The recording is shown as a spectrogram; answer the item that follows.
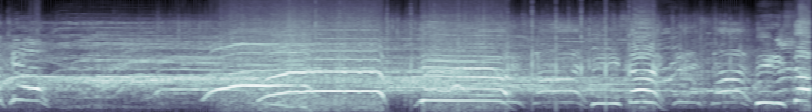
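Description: Crowd cheering and whooping, with long held shouts a few seconds in and then a quick run of short repeated calls, about two a second, near the end.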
